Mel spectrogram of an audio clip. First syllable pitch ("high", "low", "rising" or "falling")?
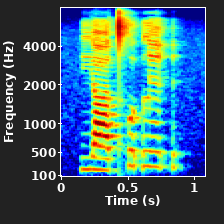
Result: low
